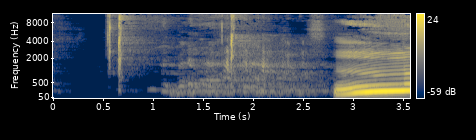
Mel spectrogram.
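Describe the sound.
A voice imitates a cow mooing: one low, drawn-out moo that swells and rises slightly in pitch. A few sharp clicks and quiet breathy noise come before it.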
